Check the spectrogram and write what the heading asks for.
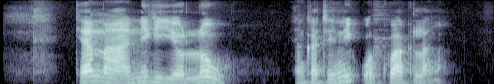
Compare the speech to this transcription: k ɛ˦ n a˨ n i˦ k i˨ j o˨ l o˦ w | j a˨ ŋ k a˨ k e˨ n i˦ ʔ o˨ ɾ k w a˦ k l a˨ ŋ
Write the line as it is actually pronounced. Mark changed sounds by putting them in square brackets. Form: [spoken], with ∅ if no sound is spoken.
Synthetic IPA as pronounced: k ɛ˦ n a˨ n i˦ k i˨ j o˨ l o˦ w | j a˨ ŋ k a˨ [t] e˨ n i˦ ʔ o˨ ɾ k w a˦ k l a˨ ŋ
